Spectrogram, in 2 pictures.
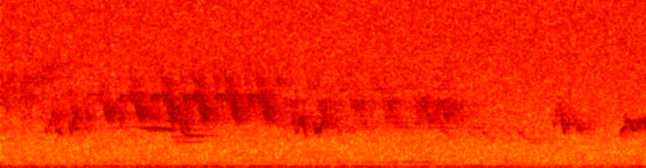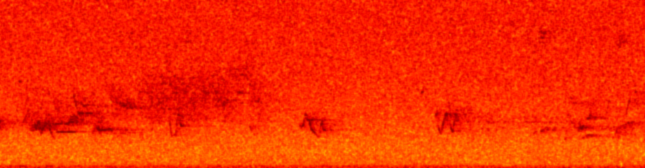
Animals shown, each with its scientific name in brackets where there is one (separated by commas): Black-throated Blue Warbler (Setophaga caerulescens), Ovenbird (Seiurus aurocapilla), Red-eyed Vireo (Vireo olivaceus), Wood Thrush (Hylocichla mustelina), Scarlet Tanager (Piranga olivacea), Rose-breasted Grosbeak (Pheucticus ludovicianus), Chestnut-sided Warbler (Setophaga pensylvanica)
